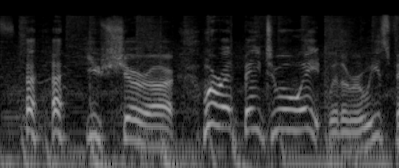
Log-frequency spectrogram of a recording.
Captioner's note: laughs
